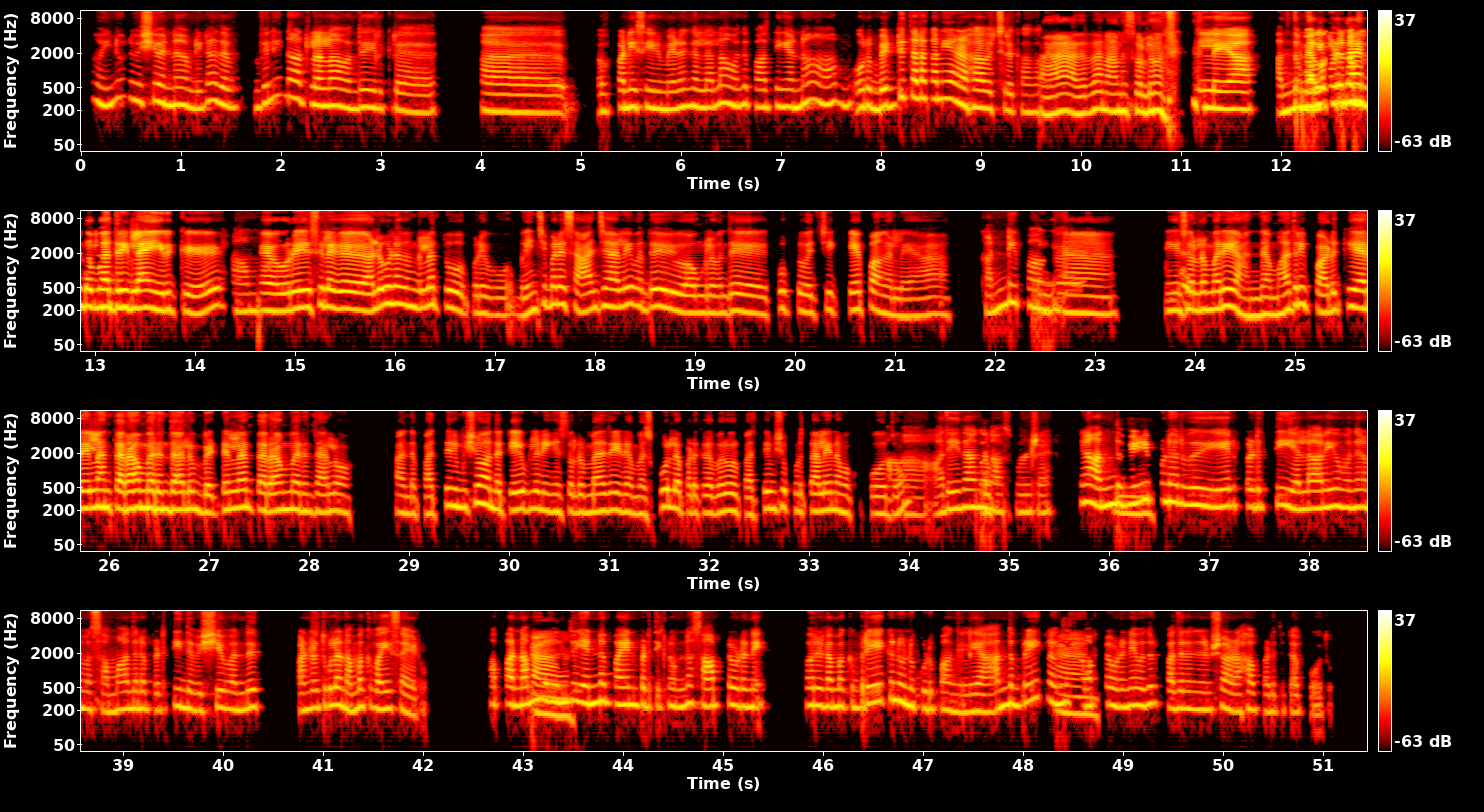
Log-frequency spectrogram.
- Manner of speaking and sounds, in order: drawn out: "அ"; laughing while speaking: "வந்தேன். நமக்கு தான் இந்த மாதிரிலாம் இருக்கு"; unintelligible speech; other background noise
- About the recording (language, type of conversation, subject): Tamil, podcast, சிறிய ஓய்வுத் தூக்கம் (பவர் நாப்) எடுக்க நீங்கள் எந்த முறையைப் பின்பற்றுகிறீர்கள்?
